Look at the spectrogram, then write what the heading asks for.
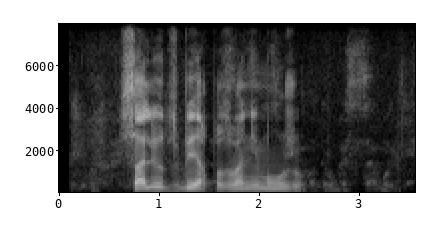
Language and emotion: Russian, neutral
